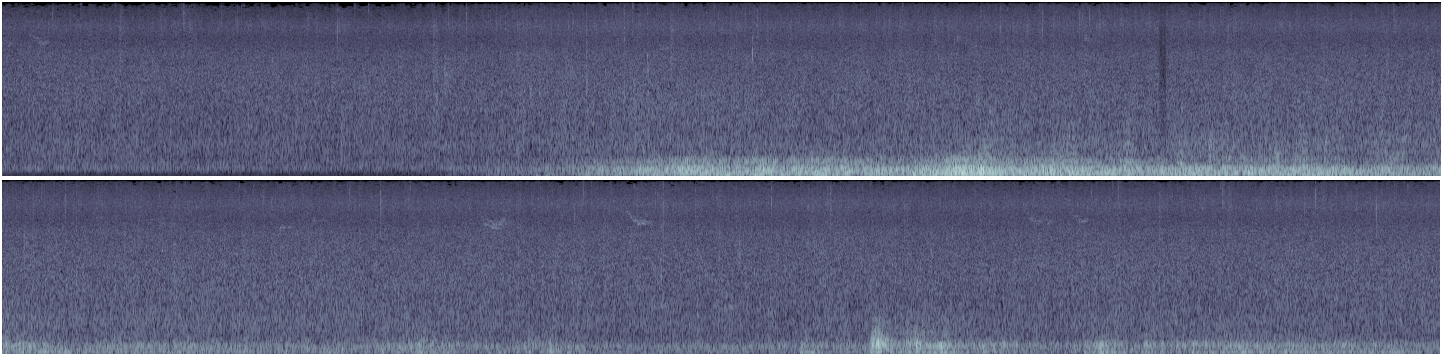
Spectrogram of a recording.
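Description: Steady rain hiss with a long low thunder rumble that builds about five seconds in and fades away after about ten seconds. A few short low thumps come near the end.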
